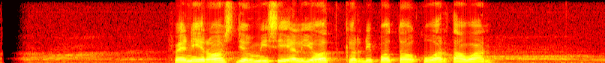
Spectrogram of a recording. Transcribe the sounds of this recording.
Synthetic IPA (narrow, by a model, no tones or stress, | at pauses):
fɛniɾɔsd͡ʒɨŋmisiɛliɔt̪̚kɨrdipɔt̪ɔkuwart̪awan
